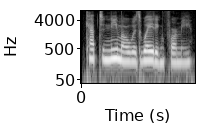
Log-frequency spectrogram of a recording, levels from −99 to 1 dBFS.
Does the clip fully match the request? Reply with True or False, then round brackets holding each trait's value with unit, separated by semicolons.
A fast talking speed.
True (210 wpm)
